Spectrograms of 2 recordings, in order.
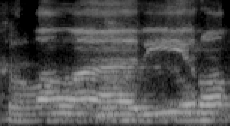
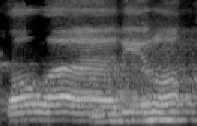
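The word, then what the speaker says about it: قواريرا: Min fiddatin wa akwabin kanat qawarira qawarir. Jadi nggak panjang lagi. Kanat qawarira qawarir. Berarti ketika dia wasol dibaca panjang. Hanya kalau dia posisinya berhenti boleh dibaca panjang.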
